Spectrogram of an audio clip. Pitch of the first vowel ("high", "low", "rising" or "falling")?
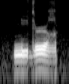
low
